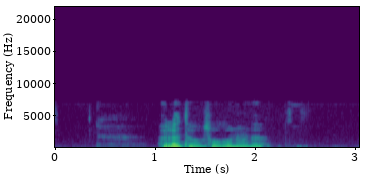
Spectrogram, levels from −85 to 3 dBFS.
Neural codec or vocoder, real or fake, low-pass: none; real; 7.2 kHz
